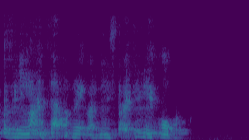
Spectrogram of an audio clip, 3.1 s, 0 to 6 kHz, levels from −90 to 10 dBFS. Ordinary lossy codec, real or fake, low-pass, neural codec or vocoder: MP3, 48 kbps; fake; 5.4 kHz; codec, 24 kHz, 1 kbps, SNAC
